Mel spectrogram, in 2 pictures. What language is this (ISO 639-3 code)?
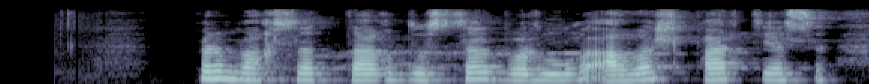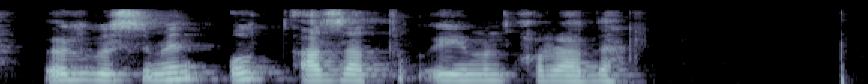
kaz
